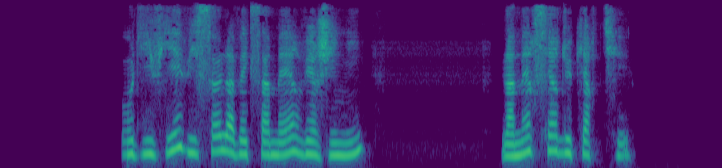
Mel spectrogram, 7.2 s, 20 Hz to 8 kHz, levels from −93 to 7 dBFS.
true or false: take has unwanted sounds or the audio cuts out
false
